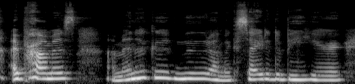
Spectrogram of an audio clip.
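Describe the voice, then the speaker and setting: Lively intonation from a woman against noticeable background noise. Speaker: tarot reader. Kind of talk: tarot reading.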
